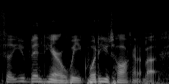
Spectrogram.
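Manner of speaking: ordinary delivery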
